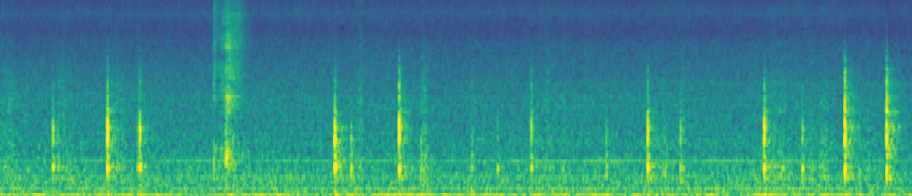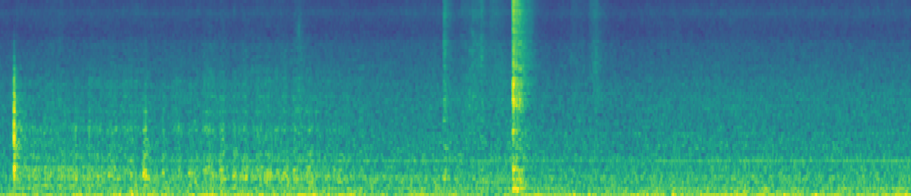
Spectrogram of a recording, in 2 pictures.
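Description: A metal spatula scrapes and taps against a turning cake stand.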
